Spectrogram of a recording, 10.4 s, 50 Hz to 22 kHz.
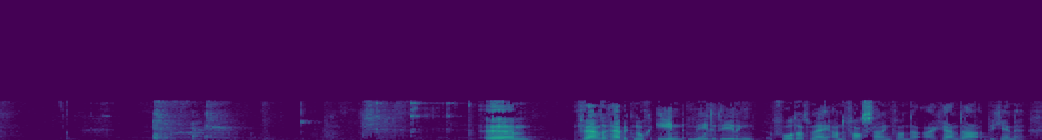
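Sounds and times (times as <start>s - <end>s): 
person coughing: 1.5s - 2.5s
glass fishbowl clinking and knocking when set down: 3.0s - 4.8s
speech: 4.9s - 10.4s.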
